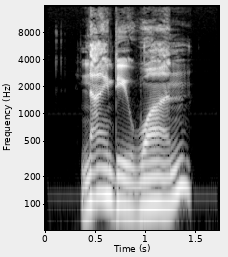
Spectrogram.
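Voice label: "ninety one", English, male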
